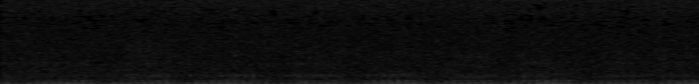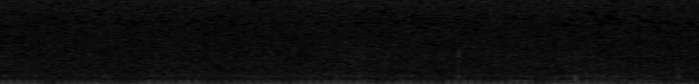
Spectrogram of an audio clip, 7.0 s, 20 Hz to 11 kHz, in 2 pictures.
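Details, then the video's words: Male domestic cat enjoying being petted, recorded 16 March 2018, gives a rich, even low purr with gentle rhythmic swells and a small click near the end. "ASMR Cat Purring"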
